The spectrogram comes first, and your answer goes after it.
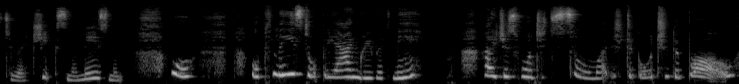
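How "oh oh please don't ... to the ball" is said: high, loud, tearful plea; pleading Cinderella. A narrator's reading. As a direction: beg her not to be angry.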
